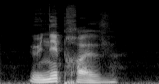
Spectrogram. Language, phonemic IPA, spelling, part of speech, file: French, /e.pʁœv/, épreuve, noun, Fr-épreuve.ogg
- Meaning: 1. test 2. ordeal, trial 3. event, heat 4. proof 5. print 6. rushes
